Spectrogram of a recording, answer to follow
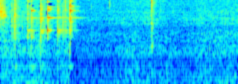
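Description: Pens and metal tools clinking against each other and against a ceramic pen cup as a brush pen is pulled out. A quick run of clinks comes first, then a single tick about a second and a half in.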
